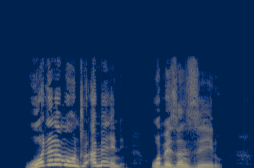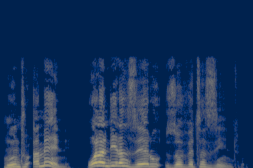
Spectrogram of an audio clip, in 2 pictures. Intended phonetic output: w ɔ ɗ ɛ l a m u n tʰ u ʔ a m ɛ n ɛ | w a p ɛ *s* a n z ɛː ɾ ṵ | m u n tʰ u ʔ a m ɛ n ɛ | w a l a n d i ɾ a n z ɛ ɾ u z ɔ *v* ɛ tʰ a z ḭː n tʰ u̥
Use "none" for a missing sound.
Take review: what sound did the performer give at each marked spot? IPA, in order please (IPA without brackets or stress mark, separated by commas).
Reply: z, v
